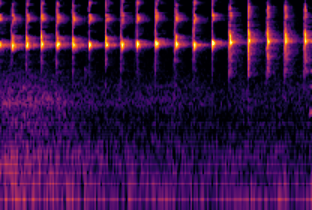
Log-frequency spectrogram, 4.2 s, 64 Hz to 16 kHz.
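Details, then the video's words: Lovebird singing in the ngekek style: sharp, high chirps repeated about twice a second in a steady chattering run, each note bright and clipped, with faint low background hum. "Love Bird ngekek 2 menit"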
